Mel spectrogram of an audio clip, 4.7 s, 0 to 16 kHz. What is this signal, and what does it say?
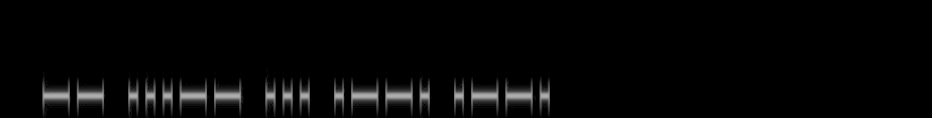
Morse code, heard as a keyed tone, about 27 wpm, 700 Hz. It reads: M3SPP
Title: DXCC-100 Call Signs - 5 Characters - 28wpm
